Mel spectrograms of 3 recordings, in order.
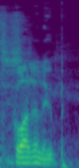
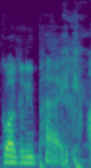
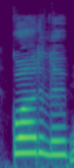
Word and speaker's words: Guadeloupe: Guadeloupe. – A. Guadeloupe. – All right, so can we just nail this? So Steph genuinely thinks that Guadeloupe is pronounced Guadalupe.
